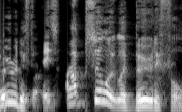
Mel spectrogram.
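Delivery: loud commercial sales voice. Praising a house's garden and rooms: Bernard Matthews voice. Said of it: "Sounded like Bernard Matthews then".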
